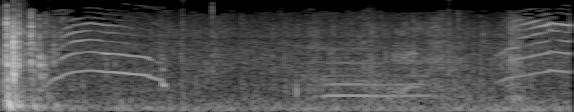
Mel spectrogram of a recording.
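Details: Bobcat kitten found while hiking by a girl and her dog: a high, thin mew that slides downward, then a shorter rising cry near the end, after a sharp knock at the start.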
